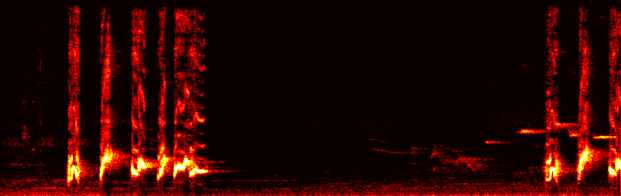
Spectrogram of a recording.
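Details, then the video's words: Red-whiskered bulbul song for stimulating competitive singing: a quick phrase of five warbled notes, a two-second pause with a faint distant chirp, then three more notes. "Luyện chào mào hót sáng Giọng xoắn kép hay KÍCH CHIM CĂNG HÓT ĐẤU"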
